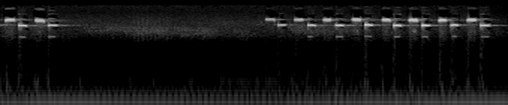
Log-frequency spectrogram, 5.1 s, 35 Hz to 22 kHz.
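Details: Great tit active around its nest box in the morning, filmed by a nest-box webcam on 14 April; a short burst of high, bright two-note chips, then a fast, even run of about fifteen paired chips after a pause.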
